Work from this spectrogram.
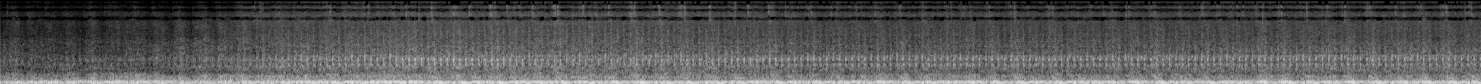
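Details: C5 Corvette V8 after engine reinstall following block weld repair from starter damage: catches and settles to a steady even low idle with no misses or knocks; runs smoothly.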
